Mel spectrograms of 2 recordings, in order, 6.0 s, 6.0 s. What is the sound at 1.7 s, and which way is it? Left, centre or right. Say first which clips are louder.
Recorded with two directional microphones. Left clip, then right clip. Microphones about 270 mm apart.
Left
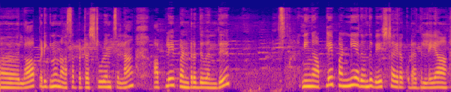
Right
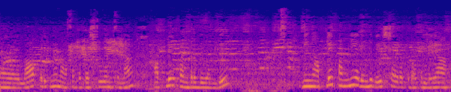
Speech: left 15 dB; left.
